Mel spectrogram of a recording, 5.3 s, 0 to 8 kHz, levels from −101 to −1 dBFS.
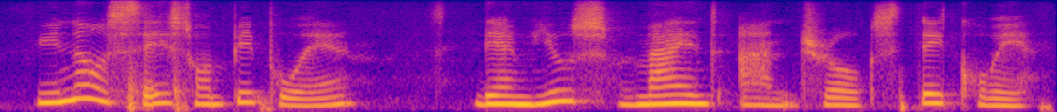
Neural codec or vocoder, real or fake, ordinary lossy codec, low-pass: codec, 16 kHz, 0.8 kbps, ZipCodec; fake; none; none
